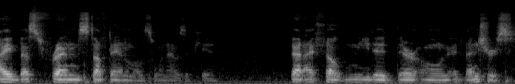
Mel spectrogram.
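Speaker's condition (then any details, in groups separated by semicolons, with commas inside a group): No condition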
